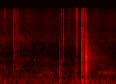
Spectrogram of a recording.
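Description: A few light clicks and taps of a stainless steel muffler end cap being fitted back onto the muffler body, with two sharper clicks about one and a half seconds in.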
